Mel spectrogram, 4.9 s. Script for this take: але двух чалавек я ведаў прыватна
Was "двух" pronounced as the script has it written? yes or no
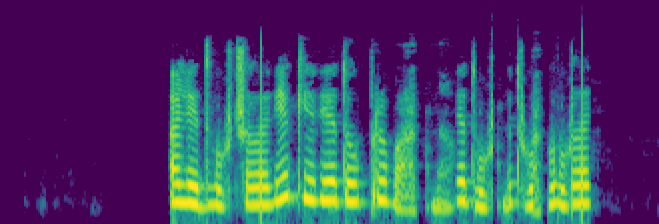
yes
